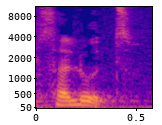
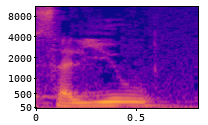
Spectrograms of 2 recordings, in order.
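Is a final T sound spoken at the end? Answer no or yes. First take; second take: yes; no. First: The final T is pronounced. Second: The final T is silent. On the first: The speaker calls it wrong. "not ... salute. We never pronounce this T" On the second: The speaker calls it right. "So we pronounce it salut"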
